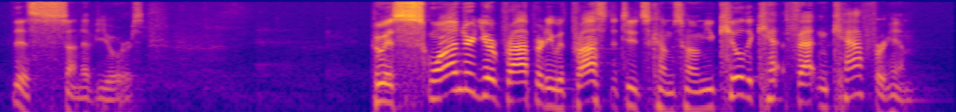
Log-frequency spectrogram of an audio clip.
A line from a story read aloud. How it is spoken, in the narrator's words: with a sneer in your voice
